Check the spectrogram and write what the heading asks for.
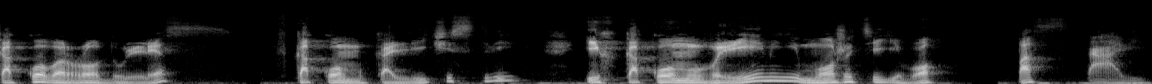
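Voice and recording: A man uses a put-on character voice, low in pitch with big swings. He speaks at a very slow pace, his tone fairly bright with a slightly husky edge.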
